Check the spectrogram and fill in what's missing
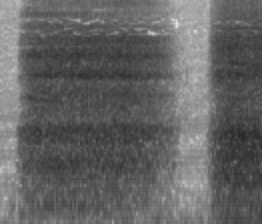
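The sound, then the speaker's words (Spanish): Slow, deep, strong breathing by a woman doing a breathing exercise: one long, steady breath lasting over a second, a brief pause, then another strong breath begins, her chest swelling and shoulders rising, airy and loud with no talking. “descríbanme, por favor, ¿cómo es la respiración”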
